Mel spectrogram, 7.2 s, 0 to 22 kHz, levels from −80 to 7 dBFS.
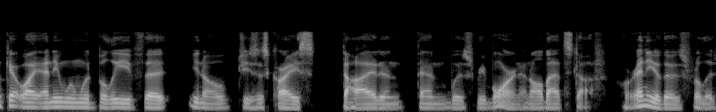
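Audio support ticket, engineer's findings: Listened through the speech recording and nothing stood out; no fault to log.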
